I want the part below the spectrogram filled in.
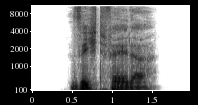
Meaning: nominative/accusative/genitive plural of Sichtfeld
- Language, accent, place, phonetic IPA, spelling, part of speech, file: German, Germany, Berlin, [ˈzɪçtˌfɛldɐ], Sichtfelder, noun, De-Sichtfelder.ogg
